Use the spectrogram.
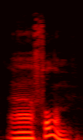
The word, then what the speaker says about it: Fulham: Fulham.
